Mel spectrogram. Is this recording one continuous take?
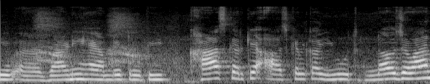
no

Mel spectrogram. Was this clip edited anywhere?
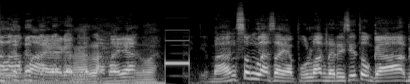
yes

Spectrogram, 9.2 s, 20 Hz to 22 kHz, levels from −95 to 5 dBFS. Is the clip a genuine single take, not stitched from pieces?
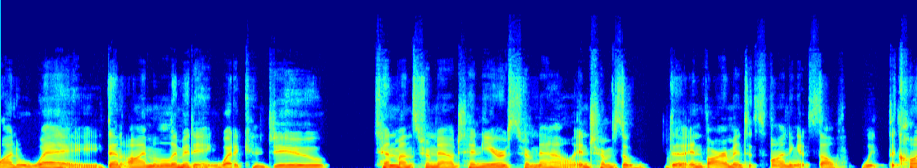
yes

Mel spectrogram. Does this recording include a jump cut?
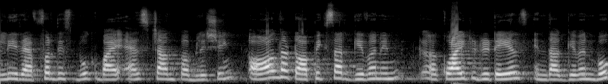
yes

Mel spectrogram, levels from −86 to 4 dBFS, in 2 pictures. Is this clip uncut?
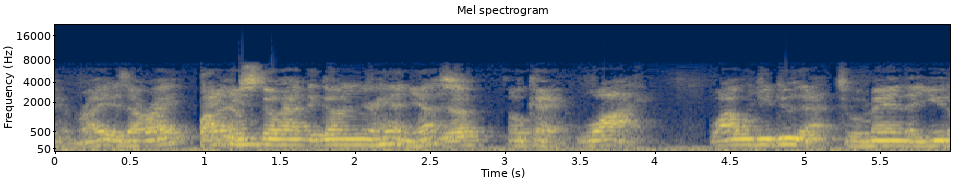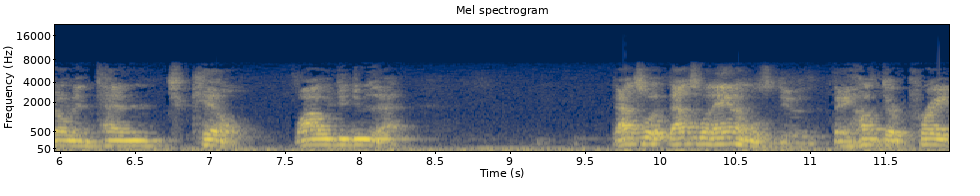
no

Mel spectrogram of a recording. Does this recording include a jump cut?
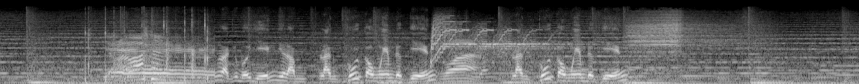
yes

